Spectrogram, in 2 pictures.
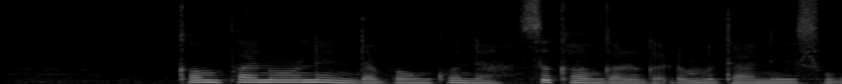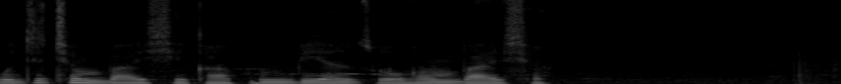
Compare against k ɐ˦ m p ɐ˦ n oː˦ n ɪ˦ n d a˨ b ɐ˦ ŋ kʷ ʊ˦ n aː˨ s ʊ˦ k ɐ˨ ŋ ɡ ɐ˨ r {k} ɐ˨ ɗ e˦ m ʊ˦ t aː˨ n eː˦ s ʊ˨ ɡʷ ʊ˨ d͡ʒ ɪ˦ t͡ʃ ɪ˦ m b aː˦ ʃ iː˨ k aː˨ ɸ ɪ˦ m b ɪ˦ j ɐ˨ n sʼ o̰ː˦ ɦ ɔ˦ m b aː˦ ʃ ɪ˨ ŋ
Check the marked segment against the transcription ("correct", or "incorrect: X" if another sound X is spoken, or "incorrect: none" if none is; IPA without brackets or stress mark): incorrect: ɡ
